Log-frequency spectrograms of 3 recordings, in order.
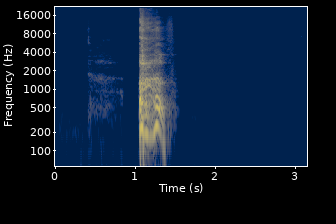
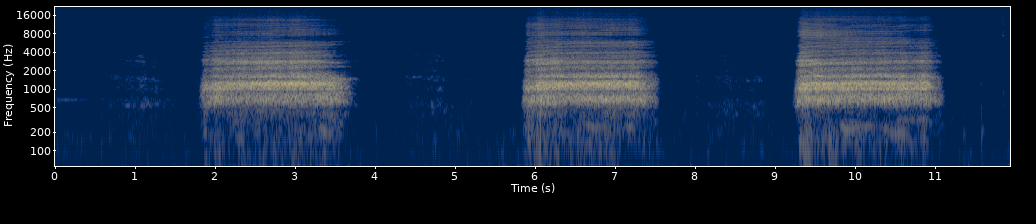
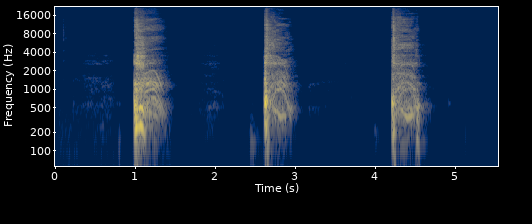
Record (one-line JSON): {"cough_length": "3.2 s", "cough_amplitude": 32766, "cough_signal_mean_std_ratio": 0.23, "exhalation_length": "11.9 s", "exhalation_amplitude": 8834, "exhalation_signal_mean_std_ratio": 0.6, "three_cough_length": "5.5 s", "three_cough_amplitude": 32768, "three_cough_signal_mean_std_ratio": 0.25, "survey_phase": "beta (2021-08-13 to 2022-03-07)", "age": "18-44", "gender": "Male", "wearing_mask": "No", "symptom_none": true, "smoker_status": "Ex-smoker", "respiratory_condition_asthma": false, "respiratory_condition_other": false, "recruitment_source": "REACT", "submission_delay": "2 days", "covid_test_result": "Negative", "covid_test_method": "RT-qPCR", "influenza_a_test_result": "Negative", "influenza_b_test_result": "Negative"}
